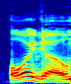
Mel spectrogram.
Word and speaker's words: oigo: It's the word dia, a preposition dia, and then another word, which is a preposition, ana, A-N-A. So you have D-I-A, A-N-A, and then oigo. Oigo means to open, O-I-G-O, long O, as in omega.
